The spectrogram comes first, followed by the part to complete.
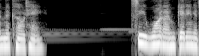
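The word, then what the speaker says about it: Miqo'te: a crazy cat person no offense to the mikhote oops i mean the mikote see what i'm getting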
